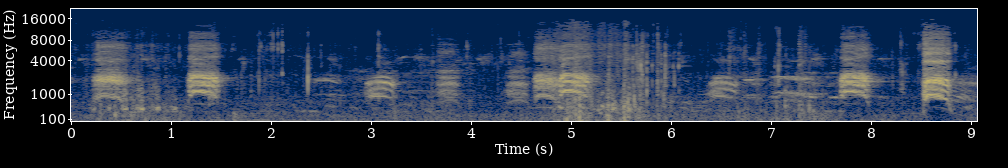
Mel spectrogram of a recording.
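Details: Crows gathered in the morning and competing for food trade rough, hoarse caws every second or so, some single and some in quick doubled bursts, from several birds at once.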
